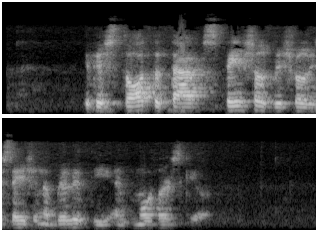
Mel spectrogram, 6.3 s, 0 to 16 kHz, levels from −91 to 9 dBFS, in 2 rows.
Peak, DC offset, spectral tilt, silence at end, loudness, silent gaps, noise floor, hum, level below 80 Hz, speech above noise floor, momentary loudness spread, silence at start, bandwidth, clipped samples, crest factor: -2 dBFS; under 0.1%; -3.5 dB/octave; 1.1 s; -18 LUFS; none; -63 dBFS; none; -72 dBFS; 45 dB; 17 LU; 0.85 s; 9.2 kHz; under 0.1%; 18 dB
